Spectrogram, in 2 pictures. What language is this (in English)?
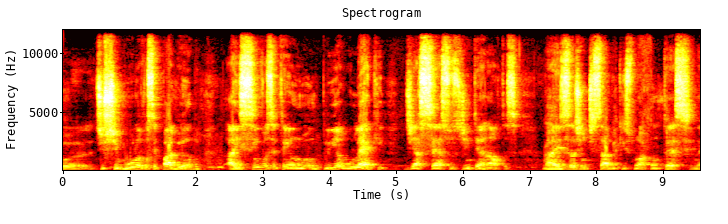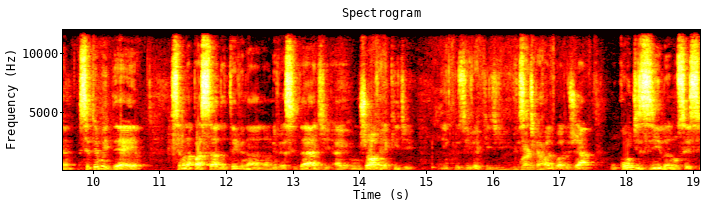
Portuguese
